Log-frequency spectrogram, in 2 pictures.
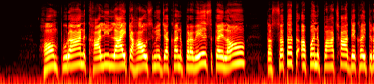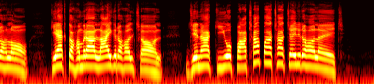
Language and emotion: Maithili, fearful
